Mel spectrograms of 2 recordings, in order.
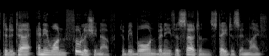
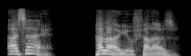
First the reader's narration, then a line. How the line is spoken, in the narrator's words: he slurred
